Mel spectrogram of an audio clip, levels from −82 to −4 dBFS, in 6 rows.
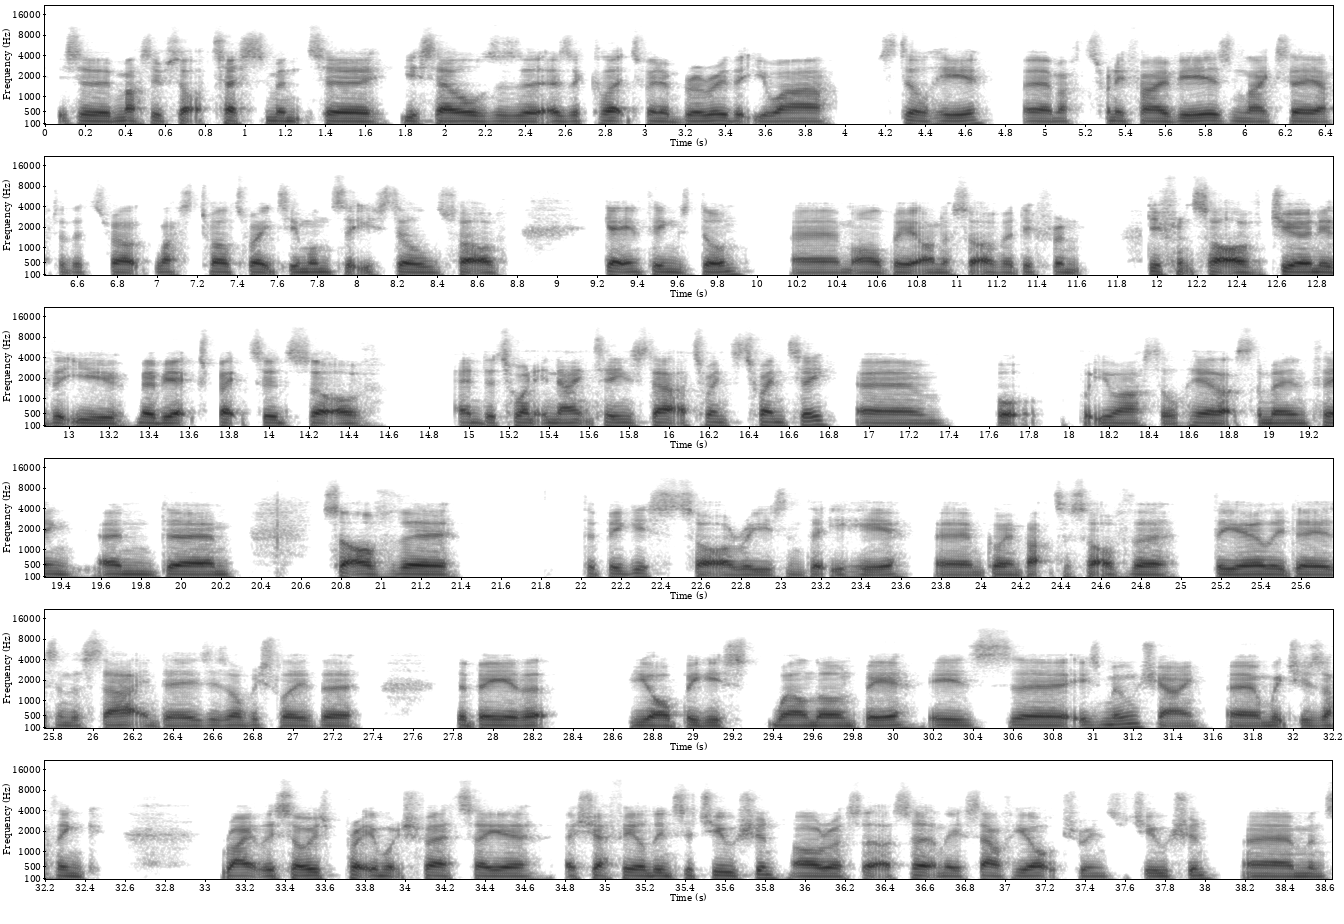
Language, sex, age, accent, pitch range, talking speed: English, male, 20-39, British, 95-105 Hz, 230 wpm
